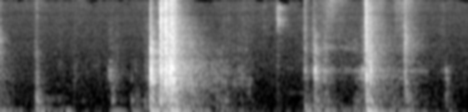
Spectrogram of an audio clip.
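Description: Knocks and clunks of hard plastic dishwasher parts being handled and fitted inside the tub: a loud knock a little under a second in, another near the end, and lighter taps between.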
